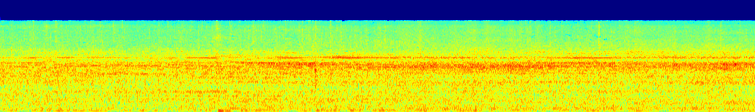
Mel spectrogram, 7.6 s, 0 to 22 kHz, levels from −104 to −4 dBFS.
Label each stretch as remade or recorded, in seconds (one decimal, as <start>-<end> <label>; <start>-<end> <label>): 0.0-4.0 recorded; 4.0-5.2 remade; 5.2-6.2 recorded; 6.2-7.6 remade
